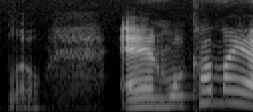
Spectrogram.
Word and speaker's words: Blaux: morning I saw this blow portable AC thing and at least how that that's how they pronounce it blow and what caught my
